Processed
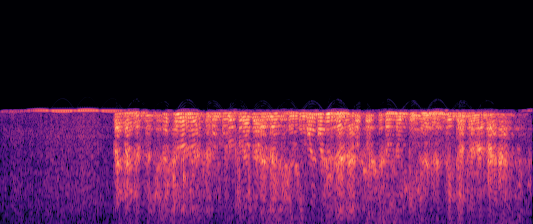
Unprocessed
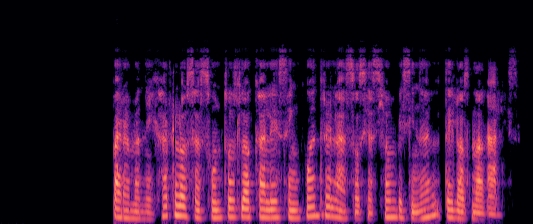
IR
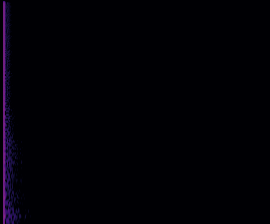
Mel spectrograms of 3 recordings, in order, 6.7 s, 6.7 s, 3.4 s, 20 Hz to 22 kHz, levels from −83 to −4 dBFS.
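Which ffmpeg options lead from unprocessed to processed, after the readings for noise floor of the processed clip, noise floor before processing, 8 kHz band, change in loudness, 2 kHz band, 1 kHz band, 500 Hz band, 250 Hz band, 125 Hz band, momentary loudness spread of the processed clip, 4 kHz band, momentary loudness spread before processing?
-40 dBFS, -84 dBFS, under -40 dB, +8.0 dB, +13.0 dB, +3.0 dB, -10.5 dB, under -15 dB, under -20 dB, 13 LU, +8.5 dB, 5 LU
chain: -filter_complex "[0:a]aeval=exprs='val(0)+0.5*0.0282*sgn(val(0))':c=same,dynaudnorm=f=310:g=3:m=2.66,aecho=1:1:363:0.0841,asplit=2[s0][s1];[1:a]atrim=start_sample=2205,highshelf=f=3900:g=8.5,adelay=130[s2];[s1][s2]afir=irnorm=-1:irlink=0,volume=1[s3];[s0][s3]amix=inputs=2:normalize=0,lowpass=f=2500:t=q:w=0.5098,lowpass=f=2500:t=q:w=0.6013,lowpass=f=2500:t=q:w=0.9,lowpass=f=2500:t=q:w=2.563,afreqshift=-2900,flanger=delay=15:depth=3.5:speed=1.6"

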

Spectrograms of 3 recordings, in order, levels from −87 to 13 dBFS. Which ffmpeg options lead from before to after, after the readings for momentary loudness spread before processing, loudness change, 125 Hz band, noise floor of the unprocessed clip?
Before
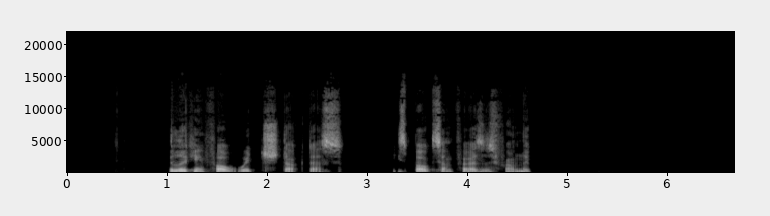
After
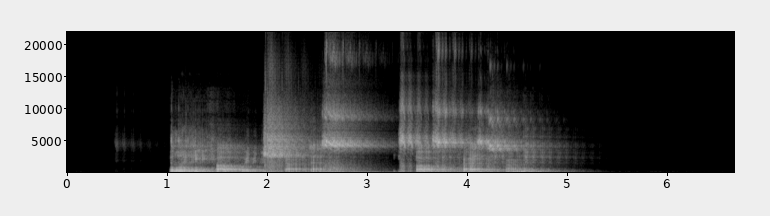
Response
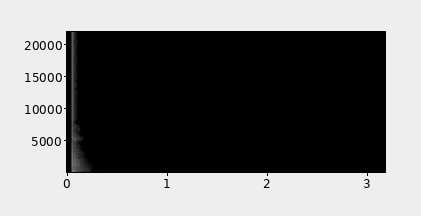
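11 LU, +6.5 dB, +7.0 dB, under -85 dBFS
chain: -filter_complex "[0:a]dynaudnorm=f=180:g=9:m=1.68,flanger=delay=5:depth=8.2:regen=57:speed=1.2:shape=sinusoidal,equalizer=f=1000:t=o:w=1:g=-4,equalizer=f=2000:t=o:w=1:g=4,equalizer=f=4000:t=o:w=1:g=11,asplit=2[s0][s1];[s1]aecho=0:1:73|146|219|292:0.596|0.203|0.0689|0.0234[s2];[s0][s2]amix=inputs=2:normalize=0,aeval=exprs='0.668*(cos(1*acos(clip(val(0)/0.668,-1,1)))-cos(1*PI/2))+0.0944*(cos(6*acos(clip(val(0)/0.668,-1,1)))-cos(6*PI/2))':c=same,asplit=2[s3][s4];[s4]adelay=39,volume=0.211[s5];[s3][s5]amix=inputs=2:normalize=0,alimiter=limit=0.224:level=0:latency=1:release=230,asplit=2[s6][s7];[s7]asplit=4[s8][s9][s10][s11];[s8]adelay=165,afreqshift=-38,volume=0.335[s12];[s9]adelay=330,afreqshift=-76,volume=0.107[s13];[s10]adelay=495,afreqshift=-114,volume=0.0343[s14];[s11]adelay=660,afreqshift=-152,volume=0.011[s15];[s12][s13][s14][s15]amix=inputs=4:normalize=0[s16];[s6][s16]amix=inputs=2:normalize=0,volume=1.88"

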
